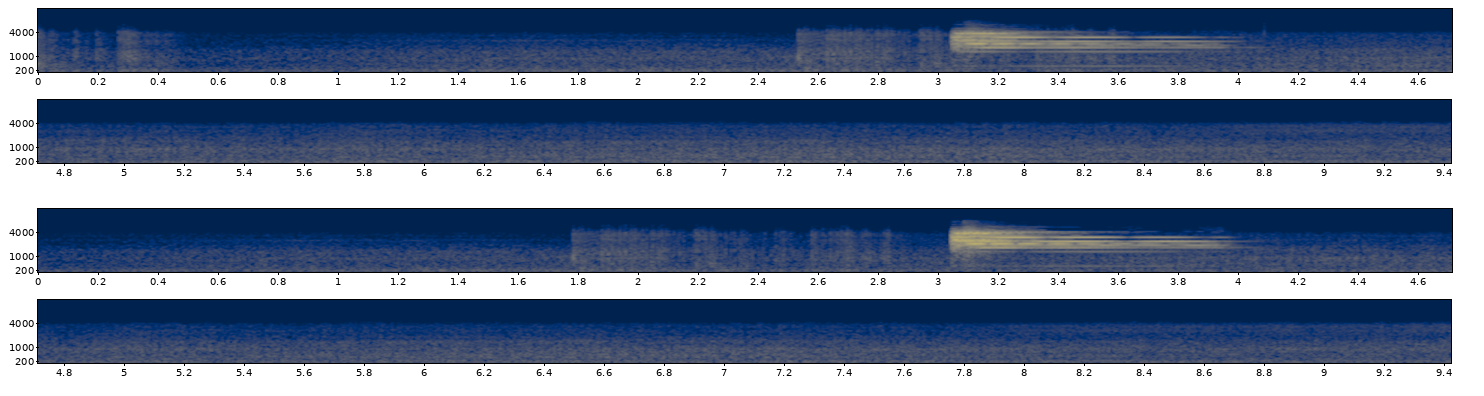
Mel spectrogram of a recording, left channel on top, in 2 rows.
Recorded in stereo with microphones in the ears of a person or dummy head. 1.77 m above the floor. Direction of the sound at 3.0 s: 40° right (ahead or behind).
